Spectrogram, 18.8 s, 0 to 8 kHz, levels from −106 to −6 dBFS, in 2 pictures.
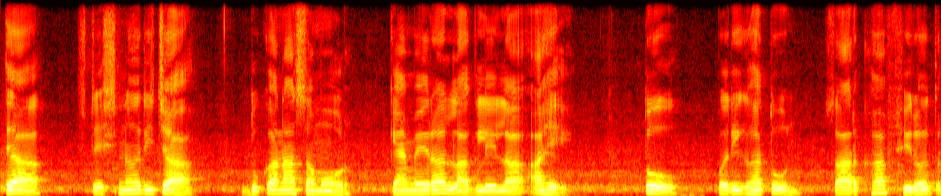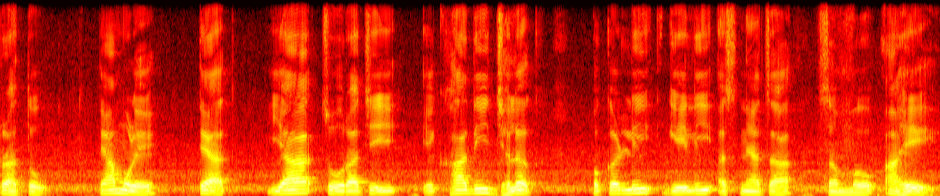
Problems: none marked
